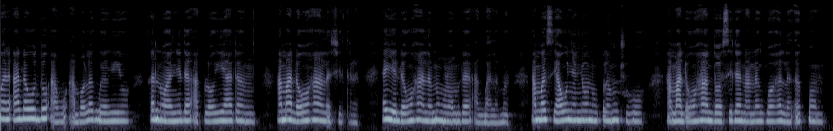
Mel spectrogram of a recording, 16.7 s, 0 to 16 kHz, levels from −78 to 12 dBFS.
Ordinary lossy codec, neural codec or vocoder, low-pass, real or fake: MP3, 96 kbps; vocoder, 44.1 kHz, 128 mel bands every 256 samples, BigVGAN v2; 14.4 kHz; fake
